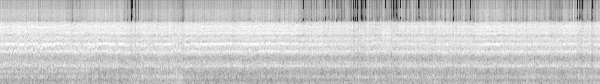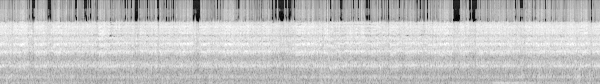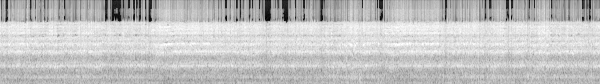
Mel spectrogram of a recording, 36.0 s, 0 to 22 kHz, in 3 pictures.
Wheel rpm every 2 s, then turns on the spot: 190, 230, 220, 230, 230, 230, 240, 230, 230, 230, 230, 230, 230, 230, 230, 230, 230, 230.
none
